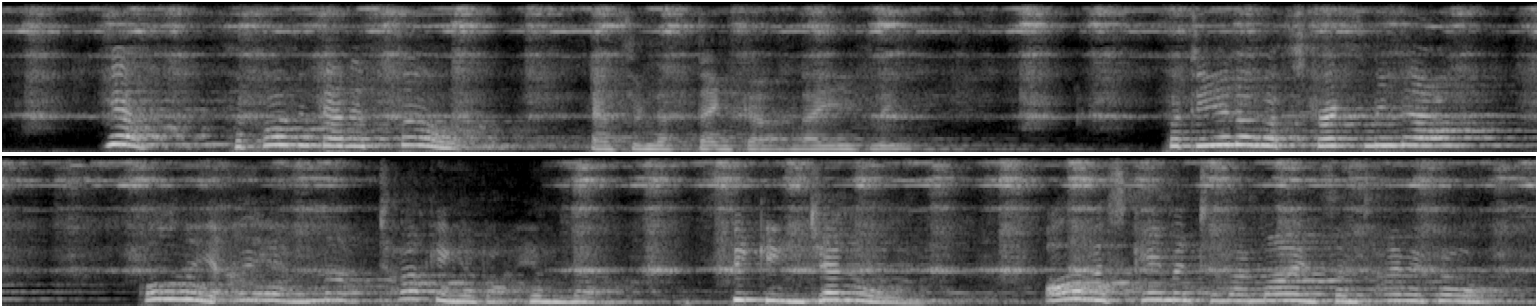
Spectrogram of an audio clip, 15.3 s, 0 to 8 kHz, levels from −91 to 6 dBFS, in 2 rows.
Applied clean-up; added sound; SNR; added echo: none; Bell; 13 dB; reverberation time 2.7 s.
